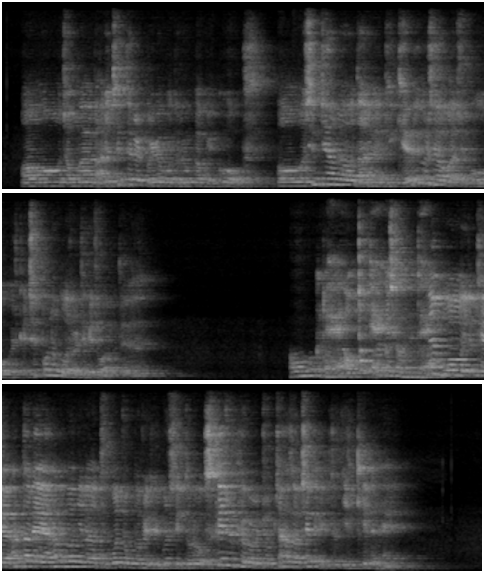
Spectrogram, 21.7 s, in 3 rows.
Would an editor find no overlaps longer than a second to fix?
Yes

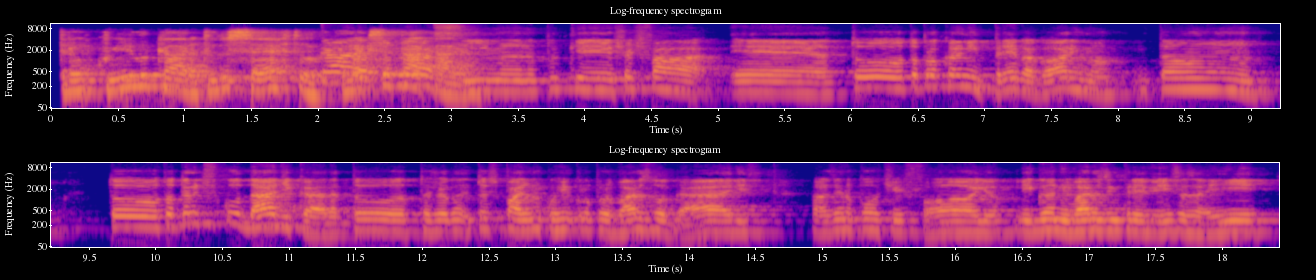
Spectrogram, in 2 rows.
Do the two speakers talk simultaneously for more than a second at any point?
Yes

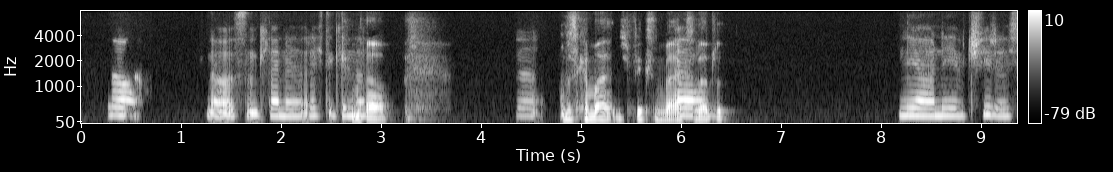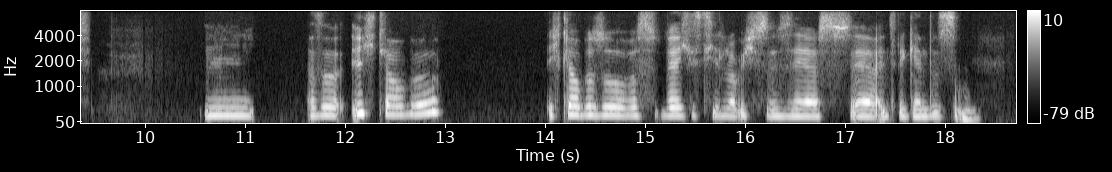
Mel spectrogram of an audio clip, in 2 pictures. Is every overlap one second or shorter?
Yes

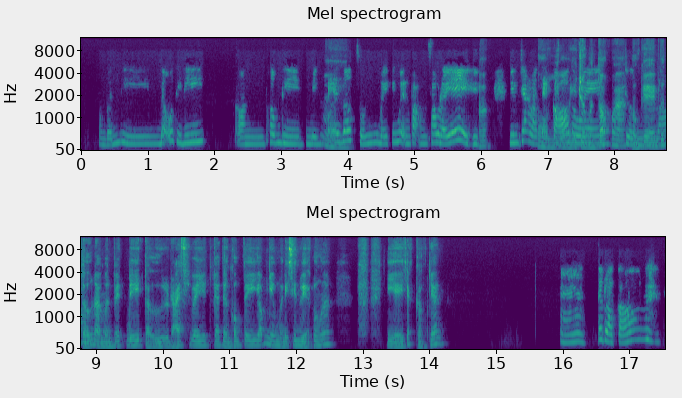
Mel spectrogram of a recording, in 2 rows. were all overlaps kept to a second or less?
No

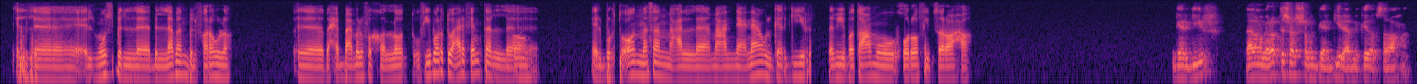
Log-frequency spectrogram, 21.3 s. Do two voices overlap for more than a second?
No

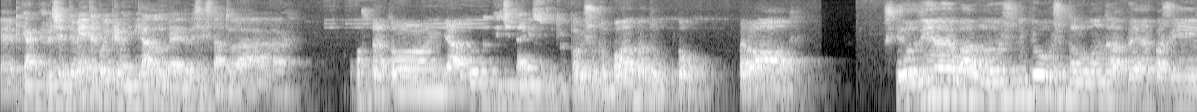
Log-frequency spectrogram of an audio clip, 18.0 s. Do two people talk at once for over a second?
No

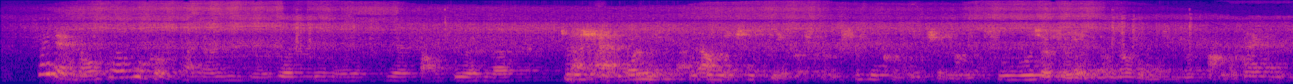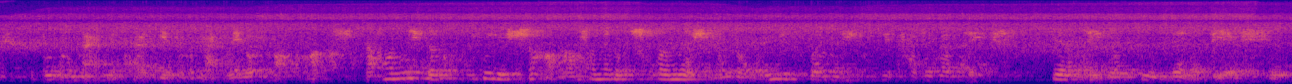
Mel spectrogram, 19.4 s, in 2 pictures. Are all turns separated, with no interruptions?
No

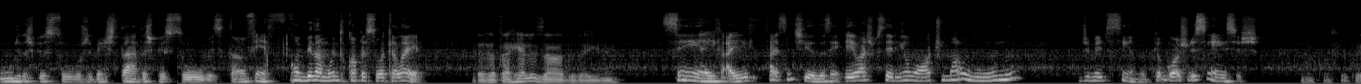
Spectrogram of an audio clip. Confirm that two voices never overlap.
Yes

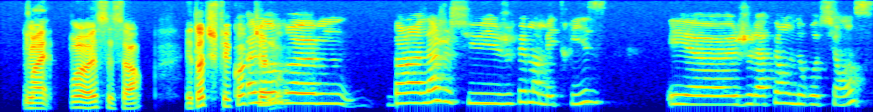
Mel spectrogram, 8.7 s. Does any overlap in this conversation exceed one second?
No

